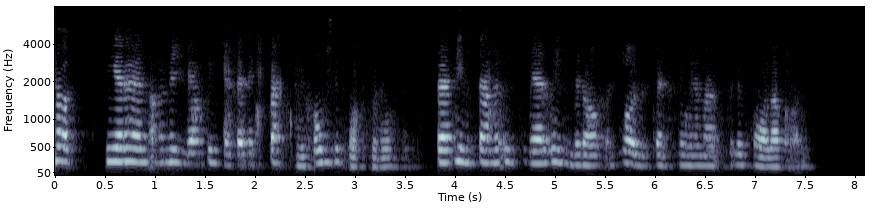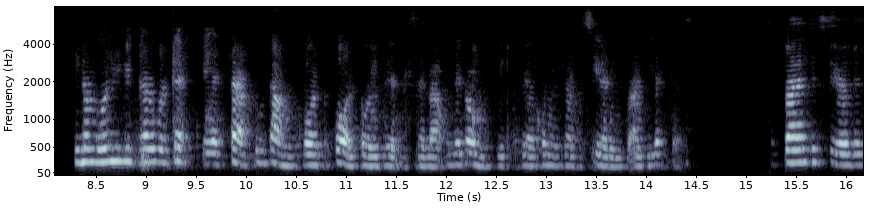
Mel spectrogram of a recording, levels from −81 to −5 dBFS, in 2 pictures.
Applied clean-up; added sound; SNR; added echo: neural mask model DeepFilterNet 3.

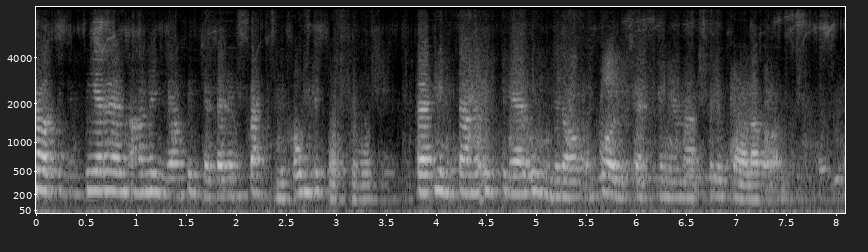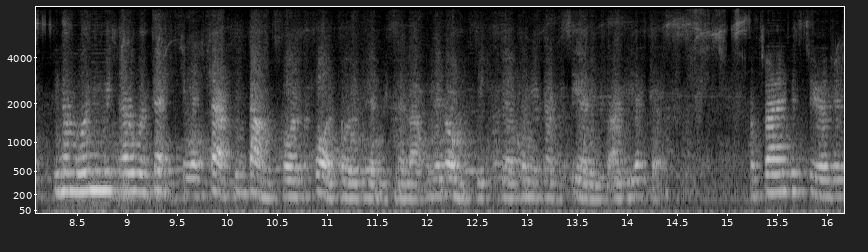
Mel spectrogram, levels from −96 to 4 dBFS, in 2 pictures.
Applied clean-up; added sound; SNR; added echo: neural separator model SepFormer DNS4.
